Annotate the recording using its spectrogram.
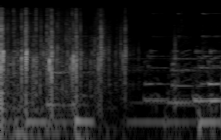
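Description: Scattered applause that dies away just over a second in, then a Thai classical ensemble starts playing, led by ranat, the Thai wooden xylophones, struck with mallets.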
